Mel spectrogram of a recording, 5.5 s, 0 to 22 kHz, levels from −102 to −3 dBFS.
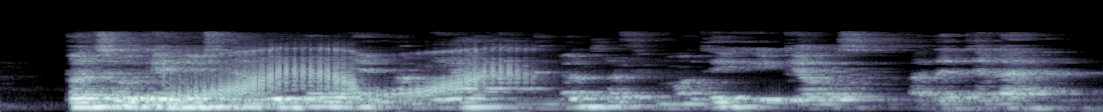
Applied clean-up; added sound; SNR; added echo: classical method WPE with log-MMSE.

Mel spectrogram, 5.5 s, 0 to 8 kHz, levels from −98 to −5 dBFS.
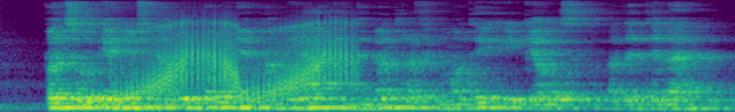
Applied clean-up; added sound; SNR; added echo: none; Animal; 9 dB; reverberation time 1.3 s.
